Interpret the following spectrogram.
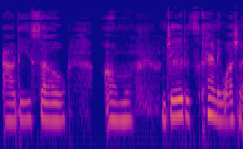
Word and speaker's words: Aldi: Yeah, I'm pronouncing it right, Aldi.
